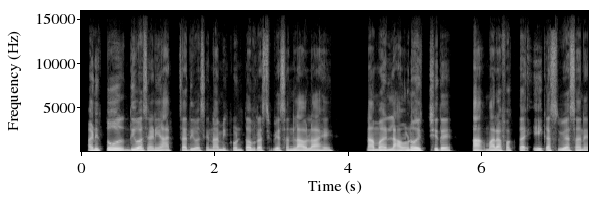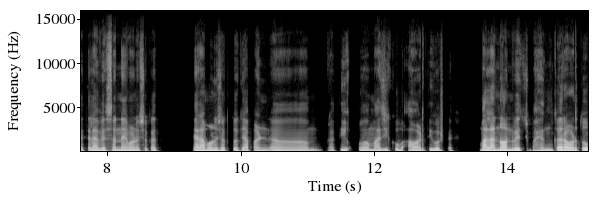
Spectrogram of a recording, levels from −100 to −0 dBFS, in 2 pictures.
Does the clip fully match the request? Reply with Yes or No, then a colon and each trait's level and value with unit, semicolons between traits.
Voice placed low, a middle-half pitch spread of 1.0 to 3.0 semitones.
No: low, 125 Hz; average, 4.0 semitones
